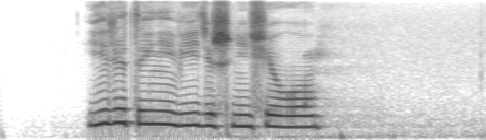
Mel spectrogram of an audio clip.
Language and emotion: Russian, sad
